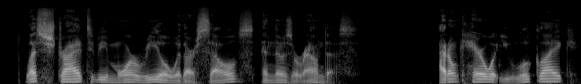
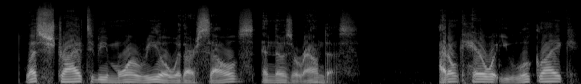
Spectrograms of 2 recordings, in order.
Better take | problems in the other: first | distortion; slight; 10 dB below the speech

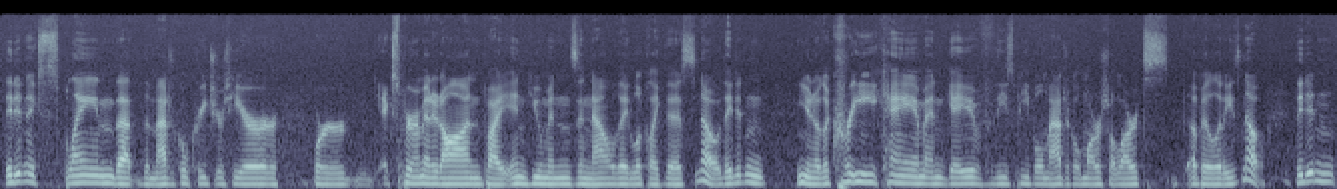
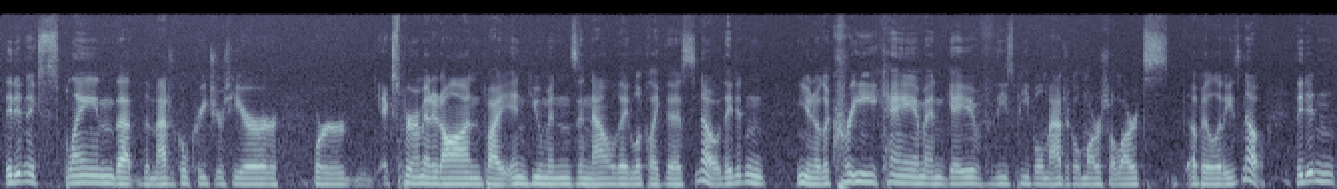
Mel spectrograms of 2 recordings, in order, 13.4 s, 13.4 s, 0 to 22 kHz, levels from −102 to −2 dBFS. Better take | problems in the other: neither | hiss; noticeable; throughout; 20 dB below the speech; the same in both

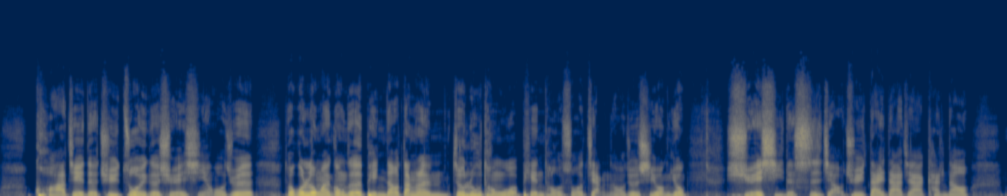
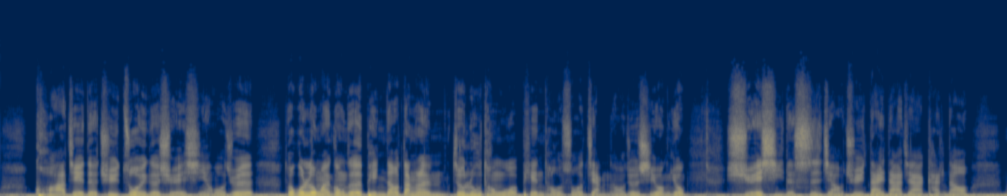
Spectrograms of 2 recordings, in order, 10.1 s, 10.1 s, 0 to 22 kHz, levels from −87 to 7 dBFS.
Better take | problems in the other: first | low rumble; faint; throughout; 20 dB below the speech

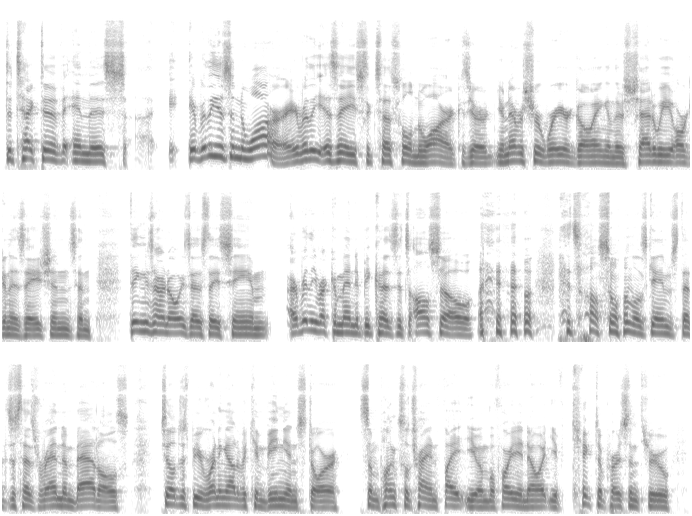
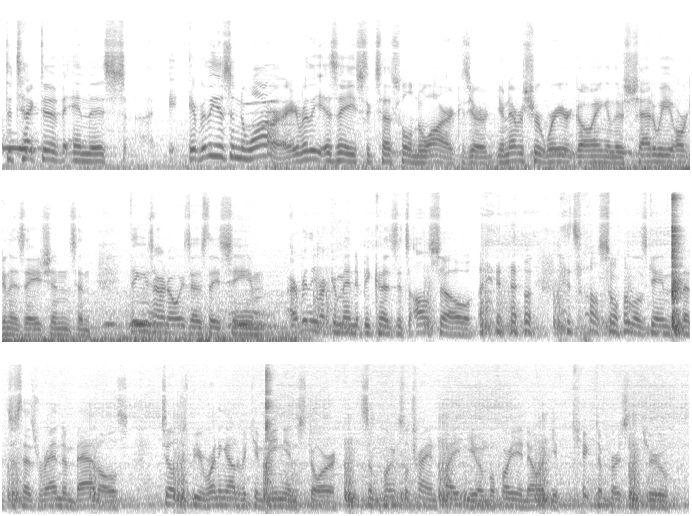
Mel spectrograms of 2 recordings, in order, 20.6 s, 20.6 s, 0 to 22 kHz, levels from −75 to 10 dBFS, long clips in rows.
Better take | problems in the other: first | animal sounds; loud; throughout; as loud as the speech

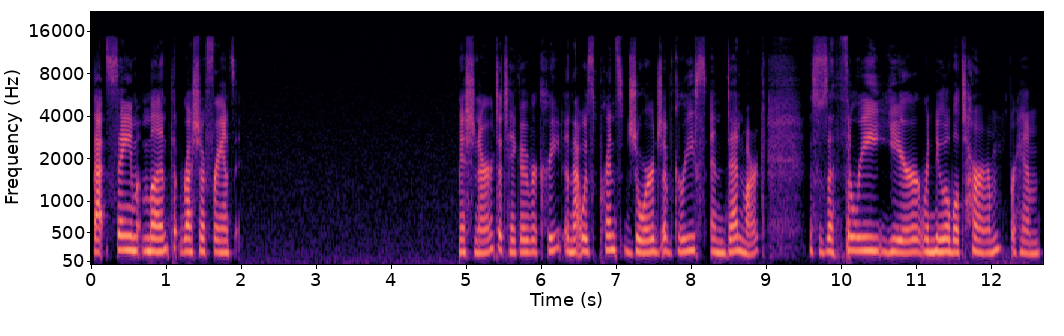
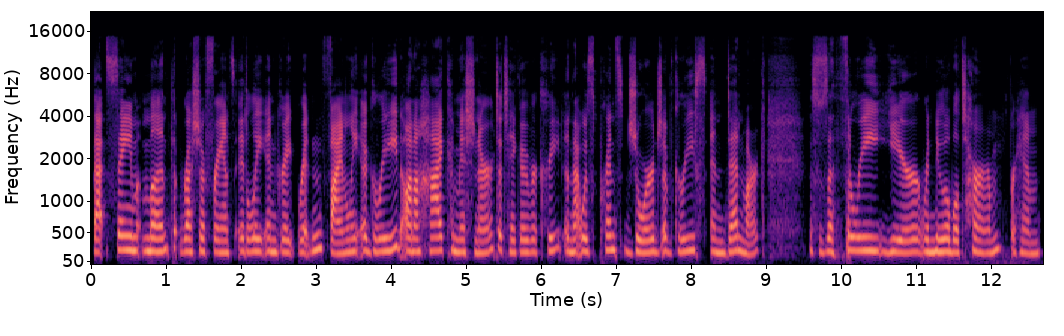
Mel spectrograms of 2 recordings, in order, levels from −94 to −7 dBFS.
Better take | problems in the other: second | audio cutting out; at 2 s for 3 s

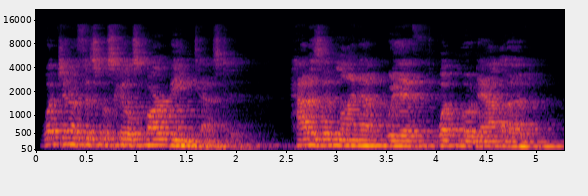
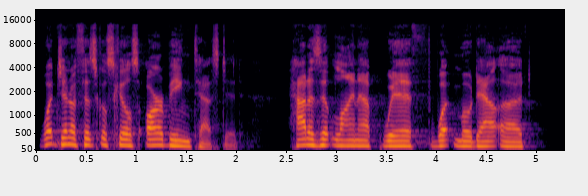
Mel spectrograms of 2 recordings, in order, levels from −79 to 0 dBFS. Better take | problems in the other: second | off-mic speech; far // room echo; noticeable; dies away in 1 s

